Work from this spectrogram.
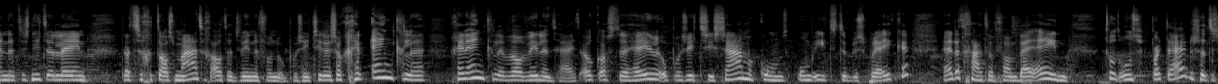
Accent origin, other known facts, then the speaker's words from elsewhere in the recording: Amsterdam, North Holland, Netherlands; Ik hou echt van Amsterdam. Ik ben hier geboren in Amsterdam-Oost. Ik woon daar nog steeds.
